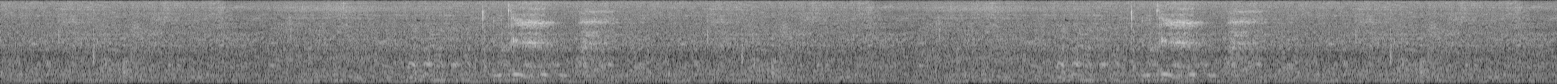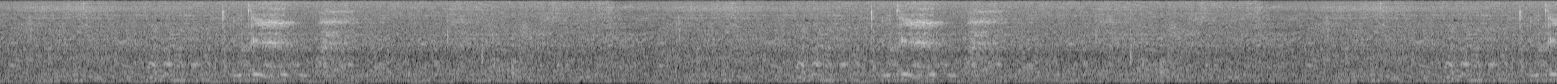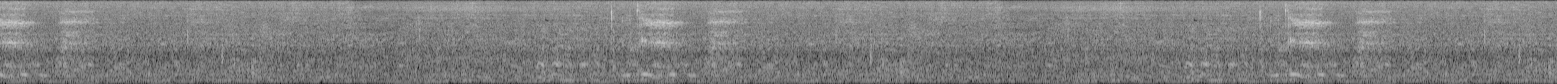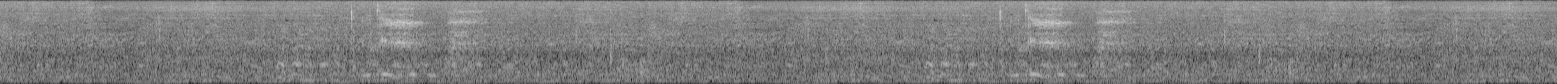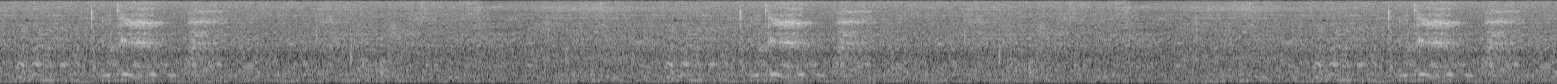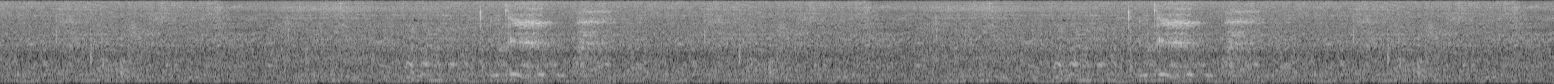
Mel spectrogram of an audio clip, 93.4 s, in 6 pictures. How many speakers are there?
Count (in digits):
0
